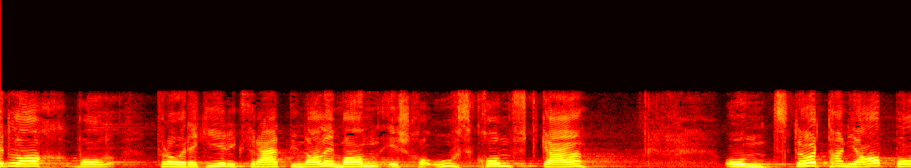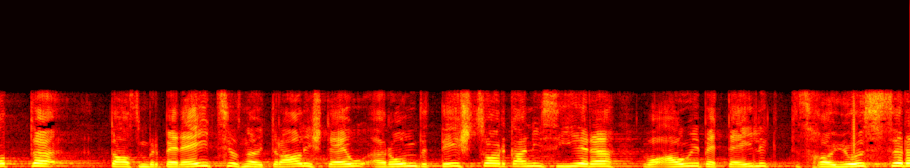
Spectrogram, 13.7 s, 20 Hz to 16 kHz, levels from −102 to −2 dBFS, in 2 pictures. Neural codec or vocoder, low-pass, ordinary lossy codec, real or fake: none; 7.2 kHz; none; real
